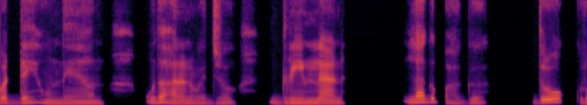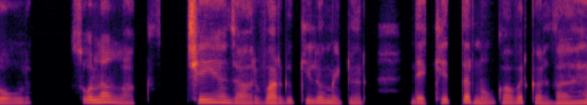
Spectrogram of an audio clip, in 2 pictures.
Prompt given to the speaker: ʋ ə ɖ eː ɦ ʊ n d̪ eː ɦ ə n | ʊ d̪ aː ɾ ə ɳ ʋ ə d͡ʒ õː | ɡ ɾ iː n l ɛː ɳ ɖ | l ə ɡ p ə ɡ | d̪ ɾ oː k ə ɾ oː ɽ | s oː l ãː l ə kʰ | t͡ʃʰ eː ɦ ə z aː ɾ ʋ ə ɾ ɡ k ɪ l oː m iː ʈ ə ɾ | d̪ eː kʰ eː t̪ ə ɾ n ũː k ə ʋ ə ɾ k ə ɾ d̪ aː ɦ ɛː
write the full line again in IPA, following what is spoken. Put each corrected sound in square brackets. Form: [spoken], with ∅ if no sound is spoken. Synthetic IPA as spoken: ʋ ə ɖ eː ɦ ʊ n d̪ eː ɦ ə n | ʊ d̪ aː ɾ ə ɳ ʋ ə d͡ʒ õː | ɡ ɾ iː n l ɛː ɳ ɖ | l ə ɡ p ə ɡ | d̪ ɾ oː k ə ɾ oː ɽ | s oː l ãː l ə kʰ | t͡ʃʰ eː ɦ ə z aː ɾ ʋ ə ɾ ɡ k ɪ l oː m iː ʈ ə ɾ | d̪ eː kʰ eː t̪ ə ɾ n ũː k ə ʋ ə ɾ k ə ɾ d̪ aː ɦ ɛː

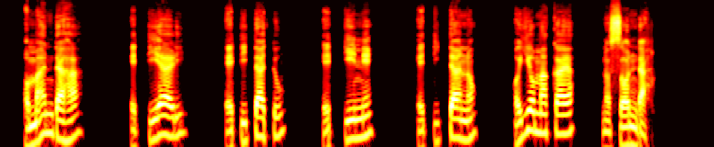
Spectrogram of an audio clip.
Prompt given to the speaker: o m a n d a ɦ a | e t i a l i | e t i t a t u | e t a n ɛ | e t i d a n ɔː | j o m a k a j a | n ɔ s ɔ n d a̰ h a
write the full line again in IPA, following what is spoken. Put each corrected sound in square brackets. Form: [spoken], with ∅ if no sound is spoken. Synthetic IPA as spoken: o m a n d a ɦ a | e t i a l i | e t i t a t u | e t [i] n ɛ | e t i [t] a n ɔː | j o m a k a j a | n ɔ s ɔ n d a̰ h a

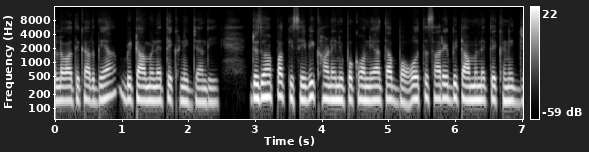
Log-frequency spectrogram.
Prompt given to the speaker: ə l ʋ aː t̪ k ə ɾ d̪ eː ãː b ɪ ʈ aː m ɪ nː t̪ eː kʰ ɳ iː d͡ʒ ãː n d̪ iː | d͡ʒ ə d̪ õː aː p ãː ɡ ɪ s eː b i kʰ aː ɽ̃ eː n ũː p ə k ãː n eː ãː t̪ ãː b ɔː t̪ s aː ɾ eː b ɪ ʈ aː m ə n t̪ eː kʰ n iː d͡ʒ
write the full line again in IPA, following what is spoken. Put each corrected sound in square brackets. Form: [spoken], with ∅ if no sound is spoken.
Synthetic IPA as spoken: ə l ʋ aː t̪ k ə ɾ d̪ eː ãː b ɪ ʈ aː m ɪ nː t̪ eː kʰ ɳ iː d͡ʒ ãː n d̪ iː | d͡ʒ ə d̪ õː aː p ãː [k] ɪ s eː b [iː] kʰ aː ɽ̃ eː n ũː p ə k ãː n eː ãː t̪ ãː b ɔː t̪ s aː ɾ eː b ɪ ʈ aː m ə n t̪ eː kʰ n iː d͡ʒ

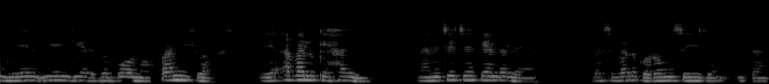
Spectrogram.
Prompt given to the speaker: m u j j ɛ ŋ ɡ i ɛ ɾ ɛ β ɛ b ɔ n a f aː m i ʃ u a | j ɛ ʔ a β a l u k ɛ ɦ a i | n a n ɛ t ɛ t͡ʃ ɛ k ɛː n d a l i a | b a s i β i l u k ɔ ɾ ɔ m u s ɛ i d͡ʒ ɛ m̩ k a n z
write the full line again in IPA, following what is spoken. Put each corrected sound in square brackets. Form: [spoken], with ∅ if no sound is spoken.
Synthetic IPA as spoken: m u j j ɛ ŋ ɡ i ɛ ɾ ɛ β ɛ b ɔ n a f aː m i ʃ [w] a | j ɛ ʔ a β a l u k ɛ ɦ a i | n a n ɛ [t͡ʃ] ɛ t͡ʃ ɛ k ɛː n d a l [ɛ] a | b a s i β [a] l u k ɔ ɾ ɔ m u s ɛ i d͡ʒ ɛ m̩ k a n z

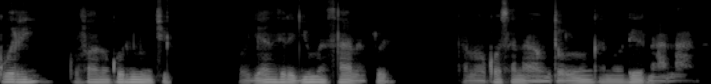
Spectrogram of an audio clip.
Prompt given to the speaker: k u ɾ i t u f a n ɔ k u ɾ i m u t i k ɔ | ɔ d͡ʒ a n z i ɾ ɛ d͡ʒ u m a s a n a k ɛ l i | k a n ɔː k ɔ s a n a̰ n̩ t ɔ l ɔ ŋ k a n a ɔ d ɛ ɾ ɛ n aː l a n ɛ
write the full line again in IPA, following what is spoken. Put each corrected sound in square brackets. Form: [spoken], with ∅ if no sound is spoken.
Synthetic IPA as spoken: k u ɾ i [k] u f a n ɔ k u ɾ i [n] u [t͡ʃ] i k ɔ | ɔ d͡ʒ a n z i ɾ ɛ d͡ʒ u m a s a n a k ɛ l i | k a n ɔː k ɔ s a n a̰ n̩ t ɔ l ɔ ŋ k a n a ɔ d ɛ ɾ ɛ n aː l a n [a]

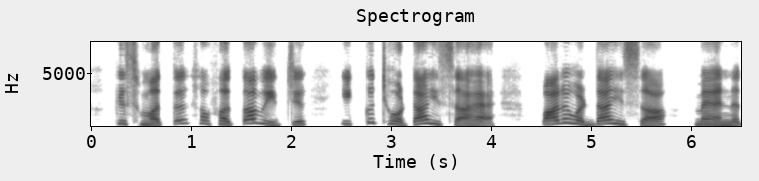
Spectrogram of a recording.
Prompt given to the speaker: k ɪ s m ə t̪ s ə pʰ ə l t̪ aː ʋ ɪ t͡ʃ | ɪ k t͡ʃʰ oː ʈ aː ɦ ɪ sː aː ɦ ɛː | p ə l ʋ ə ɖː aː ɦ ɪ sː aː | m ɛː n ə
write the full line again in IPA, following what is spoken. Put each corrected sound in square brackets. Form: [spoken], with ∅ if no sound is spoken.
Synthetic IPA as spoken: k ɪ s m ə t̪ s ə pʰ ə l t̪ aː ʋ ɪ t͡ʃ | ɪ k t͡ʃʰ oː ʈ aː ɦ ɪ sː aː ɦ ɛː | p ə [ɾ] ʋ ə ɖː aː ɦ ɪ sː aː | m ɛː n ə

